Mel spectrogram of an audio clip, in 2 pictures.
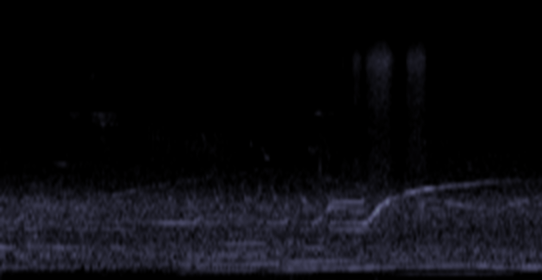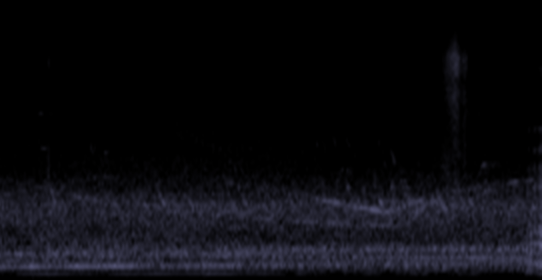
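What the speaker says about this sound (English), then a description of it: "now we got sirens off in the distance" Faint sirens wail far off, one rising tone sliding up and fading, over a quiet background hum.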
